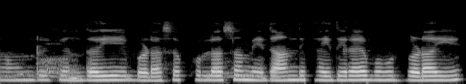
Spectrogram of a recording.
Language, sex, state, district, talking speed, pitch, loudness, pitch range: Hindi, female, Chhattisgarh, Korba, 230 wpm, 200 Hz, -16 LUFS, 195-205 Hz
